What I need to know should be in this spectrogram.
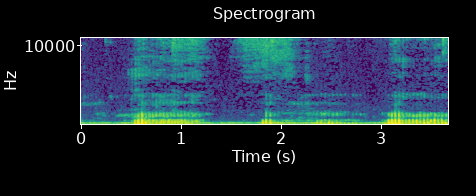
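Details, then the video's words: Affectionate domestic cat purring loudly: rough, rapidly pulsed rumble in breath-length bursts, each swelling for about half a second to a second, over a steady low electrical-sounding hum indoors. "CAT PURRS LOUD"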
